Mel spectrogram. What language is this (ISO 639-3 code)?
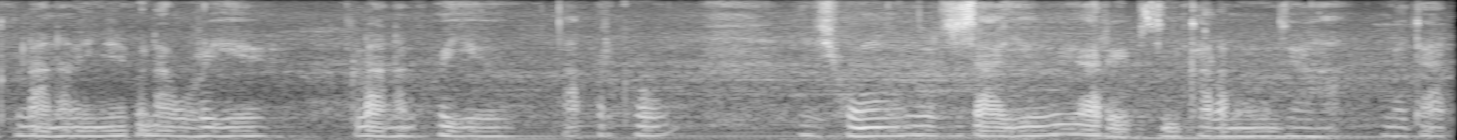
brx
